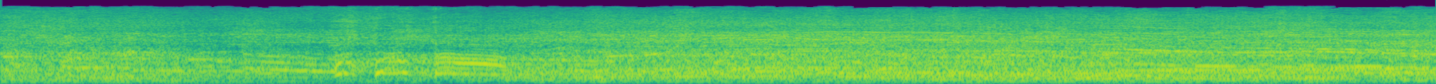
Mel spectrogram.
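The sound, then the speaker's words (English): An audience boos in a loud, sustained, overlapping crowd groan lasting several seconds, mixed with scattered laughter and chatter, with no single voice standing out. “What are you booing?”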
